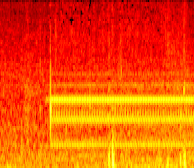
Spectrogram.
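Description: Ringing tone of a phone call to a grandmother that goes unanswered: a steady electronic tone starts after a brief pause and holds to the end over faint background noise, with a couple of soft low thumps.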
